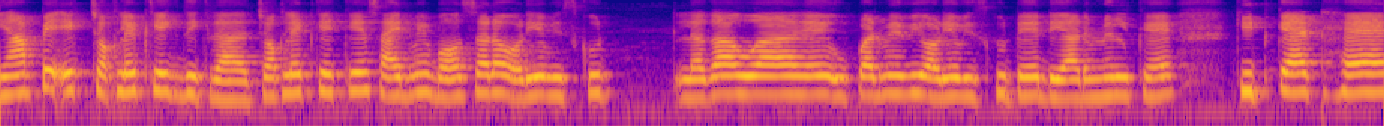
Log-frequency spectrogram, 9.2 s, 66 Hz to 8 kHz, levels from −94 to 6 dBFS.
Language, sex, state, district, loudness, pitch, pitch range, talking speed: Hindi, female, Chhattisgarh, Sukma, -15 LUFS, 225 Hz, 210-240 Hz, 160 wpm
